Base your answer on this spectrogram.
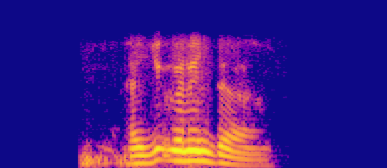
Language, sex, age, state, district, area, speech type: Santali, male, 18-30, Jharkhand, Pakur, rural, conversation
